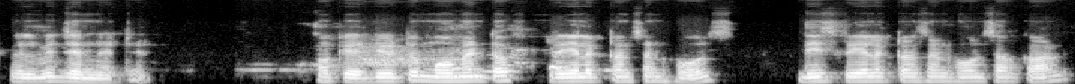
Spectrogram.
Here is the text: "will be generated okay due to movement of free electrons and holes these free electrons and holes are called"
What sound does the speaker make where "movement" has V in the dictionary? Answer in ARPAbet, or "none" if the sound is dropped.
none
